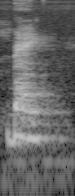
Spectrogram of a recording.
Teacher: Ditongo, ou seja, duas vogais que eu pronuncio numa só abertura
